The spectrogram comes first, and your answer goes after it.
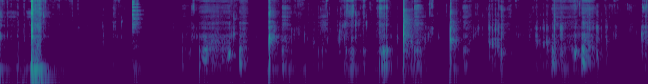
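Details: French bulldog Mimosa eating peanut butter dog treats: one loud sharp crack, then softer scattered crunches and licking-like mouth noises, recorded close in a small indoor space.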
